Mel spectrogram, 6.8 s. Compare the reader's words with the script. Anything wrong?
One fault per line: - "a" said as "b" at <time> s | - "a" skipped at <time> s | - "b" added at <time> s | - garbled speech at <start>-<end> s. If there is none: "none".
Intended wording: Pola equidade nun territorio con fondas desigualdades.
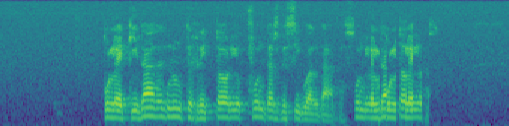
- "con" skipped at 3.2 s
- garbled speech at 4.7-5.7 s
